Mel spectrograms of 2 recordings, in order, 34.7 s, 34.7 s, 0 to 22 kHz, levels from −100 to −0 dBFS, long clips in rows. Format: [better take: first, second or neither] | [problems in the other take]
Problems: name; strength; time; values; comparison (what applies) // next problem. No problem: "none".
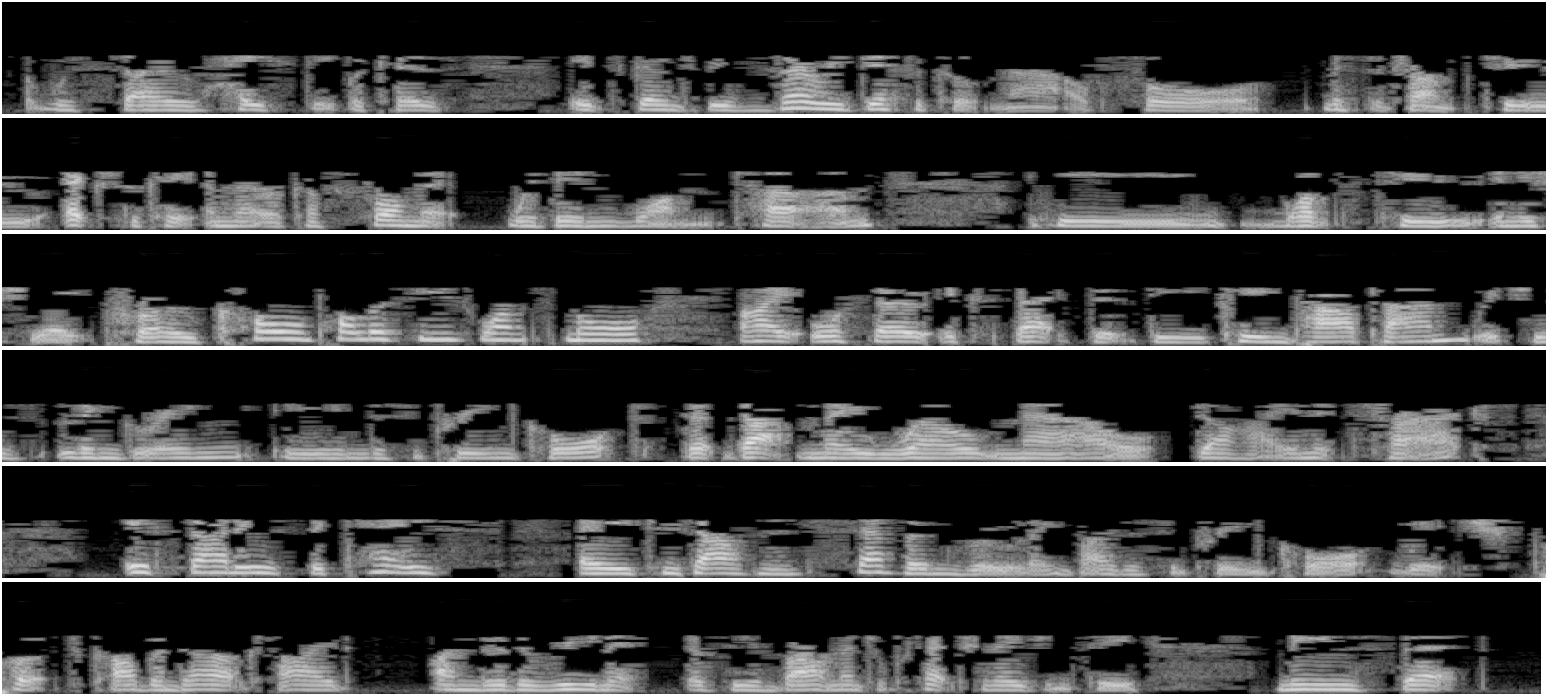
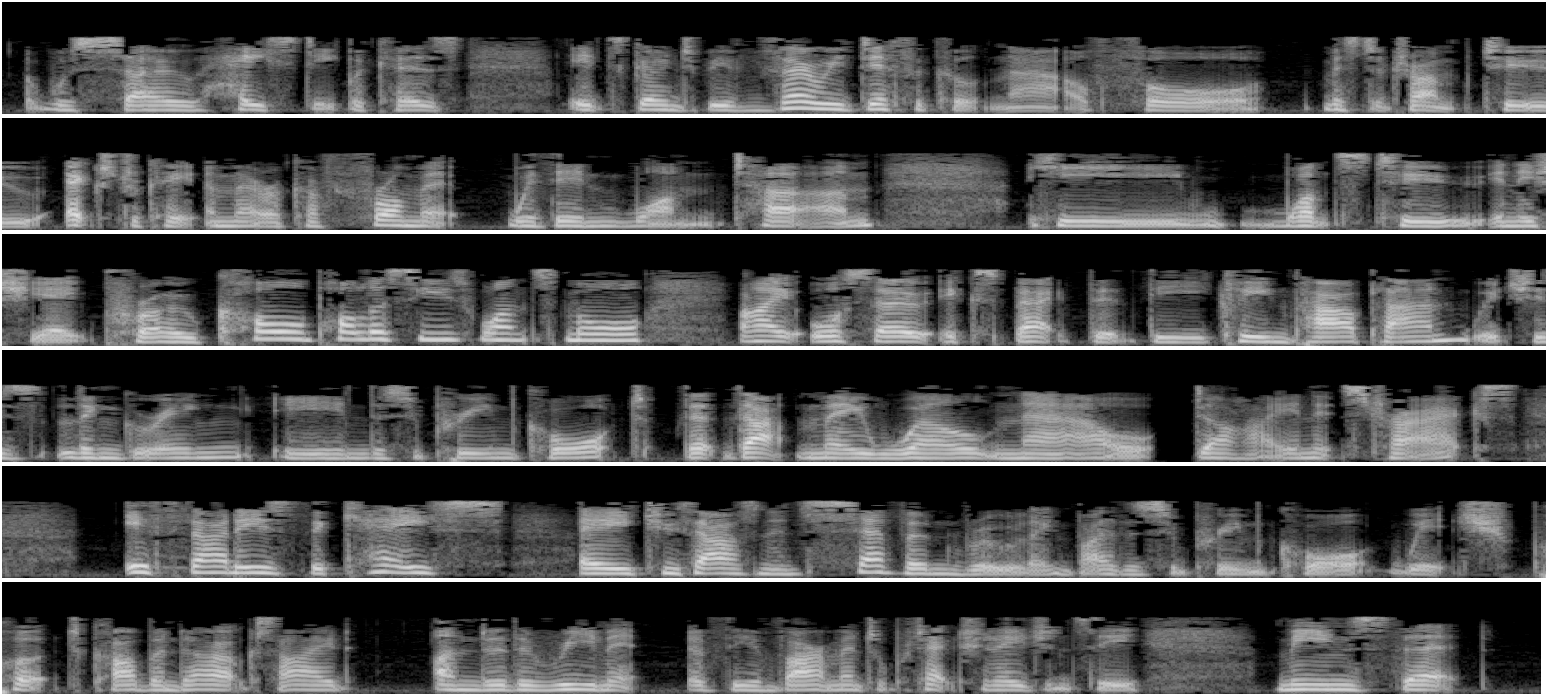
second | garbled, watery; badly; nothing above 3 kHz; slightly in the second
